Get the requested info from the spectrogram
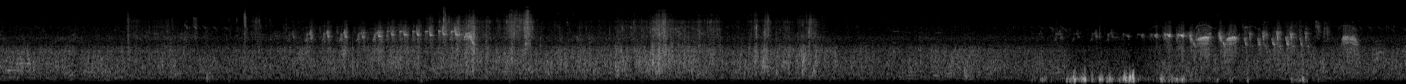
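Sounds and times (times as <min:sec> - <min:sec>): bird chirping: 0:02.7 - 0:04.9, 0:10.5 - 0:13.8.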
